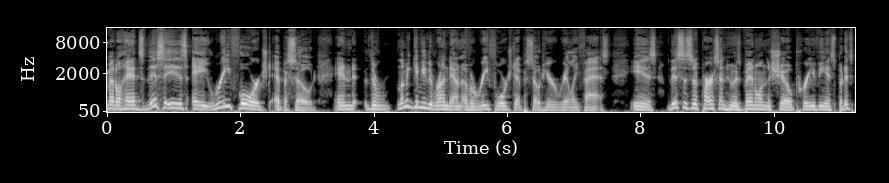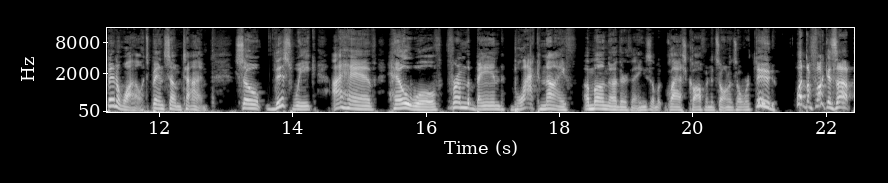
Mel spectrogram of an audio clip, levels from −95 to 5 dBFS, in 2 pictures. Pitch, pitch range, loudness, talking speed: 140 Hz, 120-160 Hz, -16 LUFS, 190 wpm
